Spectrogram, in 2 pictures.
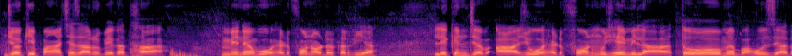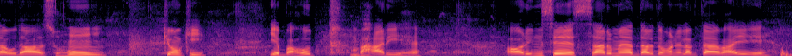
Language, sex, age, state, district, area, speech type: Urdu, male, 45-60, Uttar Pradesh, Aligarh, rural, spontaneous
